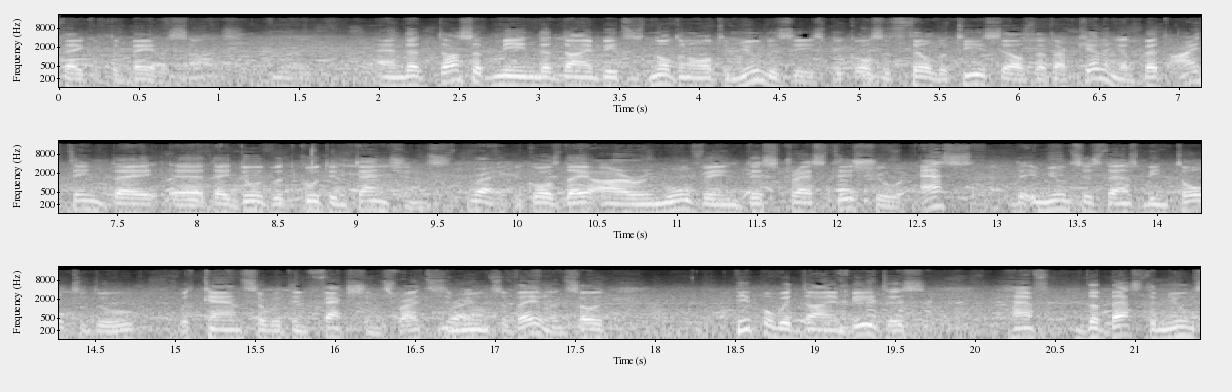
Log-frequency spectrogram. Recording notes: recorded during IDS Paris 2023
